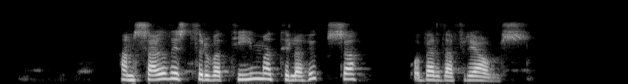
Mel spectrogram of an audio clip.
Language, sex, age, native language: Icelandic, female, 50-59, Icelandic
